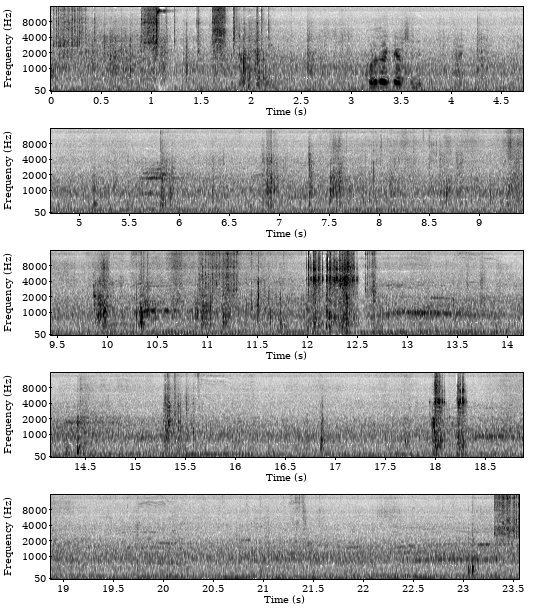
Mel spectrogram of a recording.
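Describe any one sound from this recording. A bicycle's tyres thump and clatter as it hops on concrete.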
